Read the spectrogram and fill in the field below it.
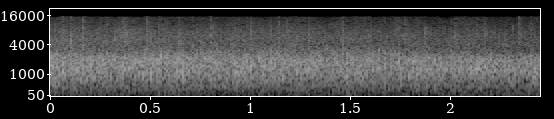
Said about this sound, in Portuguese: Dá uma salva de palmas, querido. Isso que é fantástico. Isso que é fantástico.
